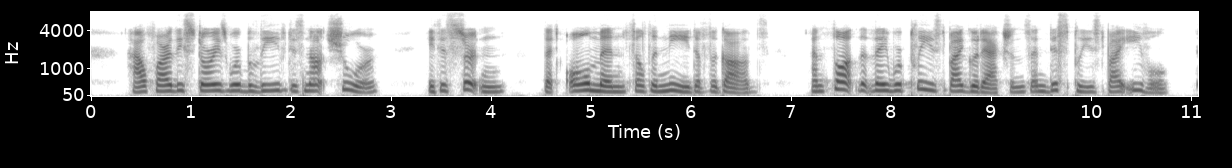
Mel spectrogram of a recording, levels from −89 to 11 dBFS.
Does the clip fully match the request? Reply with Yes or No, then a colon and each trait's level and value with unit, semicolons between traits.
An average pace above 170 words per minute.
Yes: average, 185 wpm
